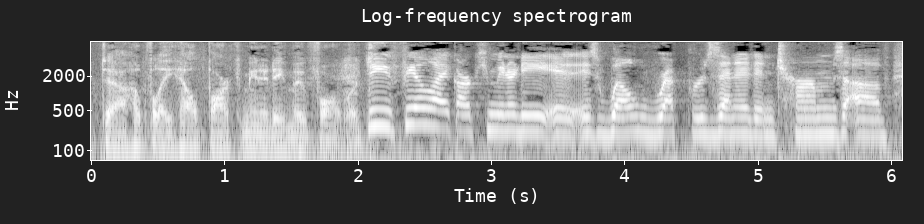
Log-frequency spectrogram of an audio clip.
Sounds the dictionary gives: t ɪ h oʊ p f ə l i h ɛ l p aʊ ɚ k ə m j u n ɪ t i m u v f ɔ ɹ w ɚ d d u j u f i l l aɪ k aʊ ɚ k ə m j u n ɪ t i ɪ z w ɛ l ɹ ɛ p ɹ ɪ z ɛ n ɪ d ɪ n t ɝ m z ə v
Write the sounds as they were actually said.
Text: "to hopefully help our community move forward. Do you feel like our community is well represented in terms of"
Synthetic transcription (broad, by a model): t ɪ h oʊ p f l i h ɛ l p aʊ ɚ k m j u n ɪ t i m u v f ɔ ɹ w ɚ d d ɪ j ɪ f i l l aɪ k aʊ ɚ k m j u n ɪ t i ɪ z w ɛ l ɹ ɛ p ɹ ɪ z ɛ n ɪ d ɪ n t ɝ m z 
